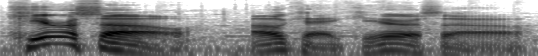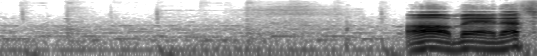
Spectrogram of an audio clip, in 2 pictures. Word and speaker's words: Curaçao: Curacao. Curacao? It's pronounced Curacao? Oh, man. I would not expect a C. Well, yeah, with an S.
